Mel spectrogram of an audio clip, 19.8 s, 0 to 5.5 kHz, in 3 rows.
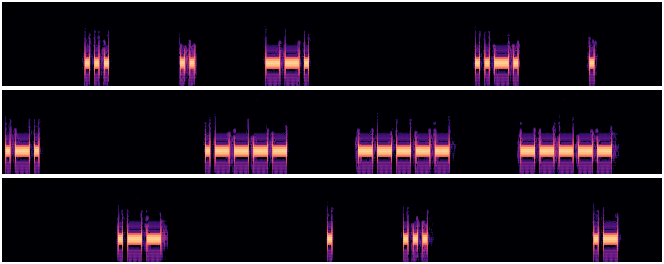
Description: Morse code, heard as a keyed tone, about 25 wpm, spaced as for 10 wpm, 590 Hz. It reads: SIG FER 100 W ES A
